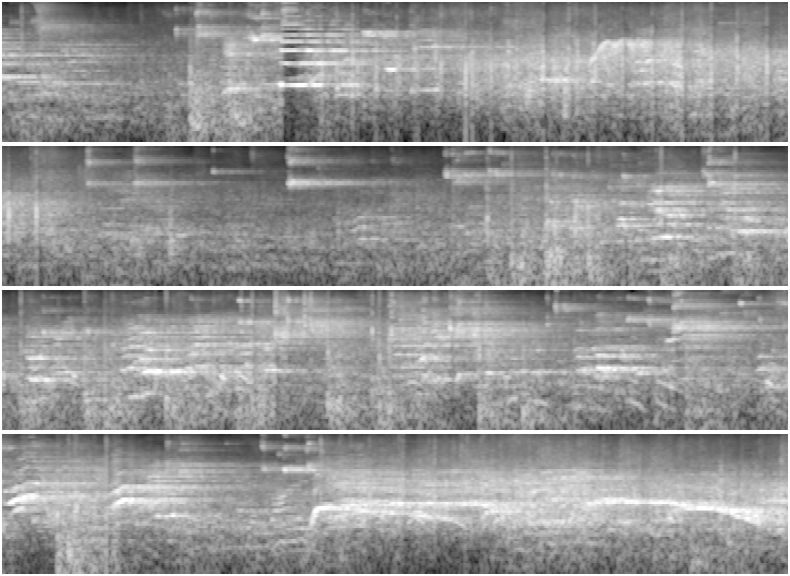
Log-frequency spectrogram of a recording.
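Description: Basketball game on a hardwood court in a large echoing gym: the ball bouncing, sneakers squeaking and players calling out. A short buzzer-like horn sounds about three seconds in.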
